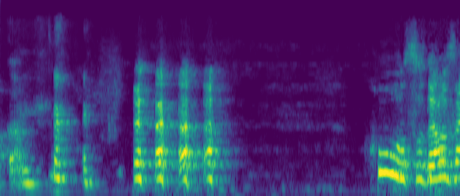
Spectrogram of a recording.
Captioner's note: laughter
